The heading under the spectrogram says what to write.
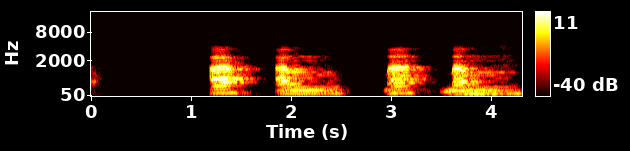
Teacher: Suaranya tidak terlalu mengalir. Ya. Suaranya enggak tertahan, enggak juga mengalir, tengah-tengah. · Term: tawasud bainiyah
